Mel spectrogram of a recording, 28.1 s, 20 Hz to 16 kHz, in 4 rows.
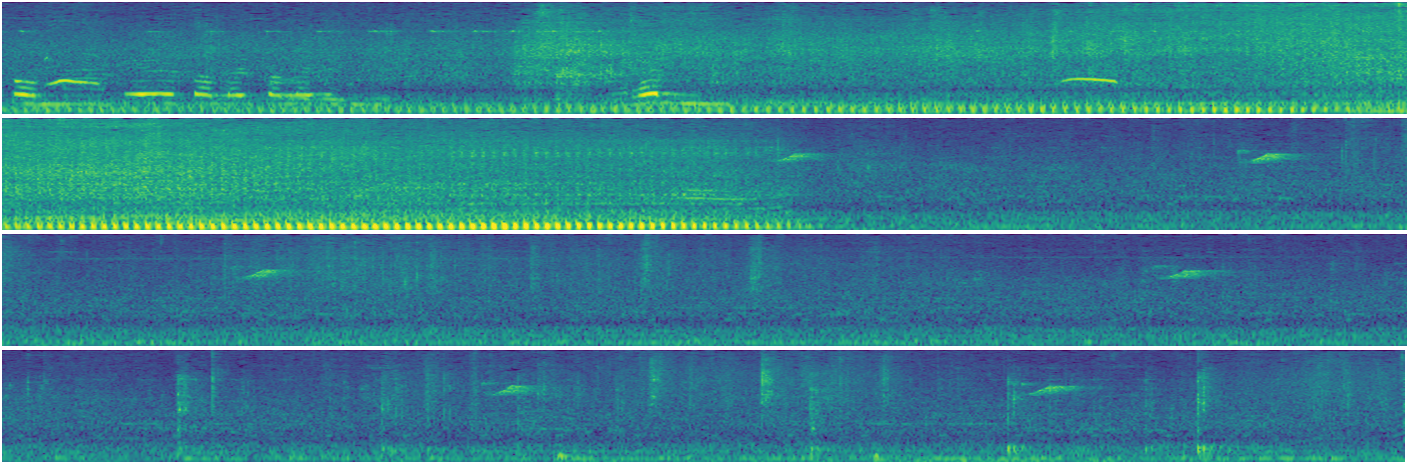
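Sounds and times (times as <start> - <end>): engine running: 0.0 - 12.2
low outdoor background: 0.0 - 28.0.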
